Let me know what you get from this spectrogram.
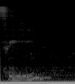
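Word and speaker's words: في: Sí, eso va a ser F-I y nomás vas a poner otra I después de esto. Sería Fi.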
